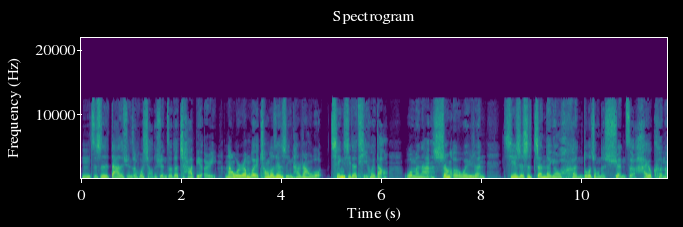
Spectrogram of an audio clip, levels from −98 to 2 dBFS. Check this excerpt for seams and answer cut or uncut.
cut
